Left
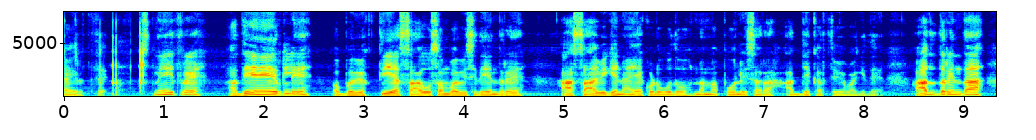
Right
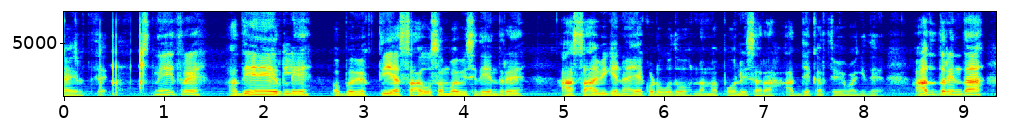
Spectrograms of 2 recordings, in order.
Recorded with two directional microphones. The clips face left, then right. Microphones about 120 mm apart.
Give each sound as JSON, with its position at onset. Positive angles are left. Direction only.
{"t": 0.0, "sound": "a man's voice", "side_deg": 35}
{"t": 1.6, "sound": "a man's voice", "side_deg": 65}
